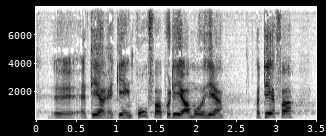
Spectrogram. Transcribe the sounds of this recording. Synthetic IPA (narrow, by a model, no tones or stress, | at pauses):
æd̥e̝hɑ̈ʁɛɡ̥e̝ɐŋ̩b̥ʁṵːfɒ̽pʰɒ̽d̥ehɛɐɒ̽mʁɔ̽ːð̞̩ˠɦæɐ̰ | ɒ̽d̥æɐ̰fɒ̽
